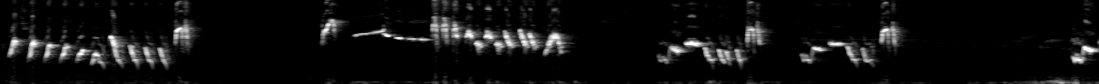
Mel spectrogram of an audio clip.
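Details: White-rumped shama song meant to provoke singing and mating: fast descending trills and chattering phrases in separate bursts, each roughly two seconds, divided by silent gaps.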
